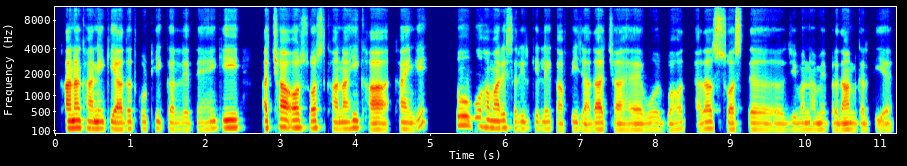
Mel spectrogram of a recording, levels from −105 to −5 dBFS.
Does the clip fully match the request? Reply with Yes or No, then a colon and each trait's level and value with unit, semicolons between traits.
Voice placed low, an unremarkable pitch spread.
Yes: low, 130 Hz; average, 3.1 semitones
